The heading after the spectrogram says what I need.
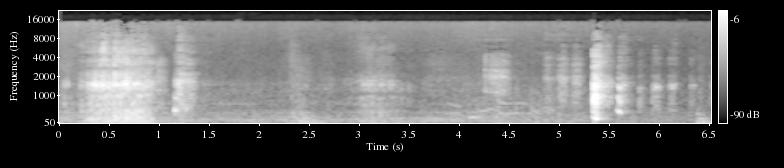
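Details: Simulated snoring, a person imitating someone else's snore: one loud, harsh snore, then softer breaths and short snorting sounds in a quiet room.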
